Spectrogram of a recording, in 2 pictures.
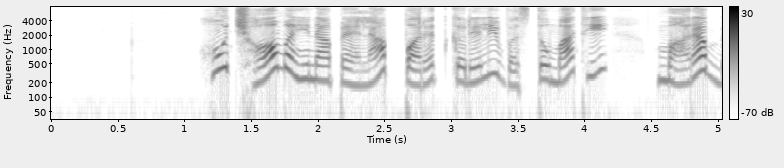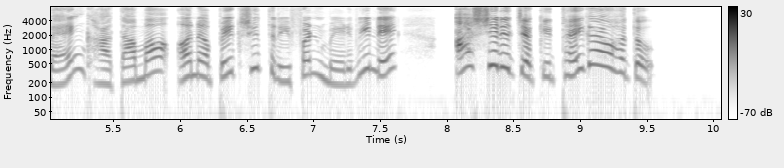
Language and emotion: Gujarati, surprised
